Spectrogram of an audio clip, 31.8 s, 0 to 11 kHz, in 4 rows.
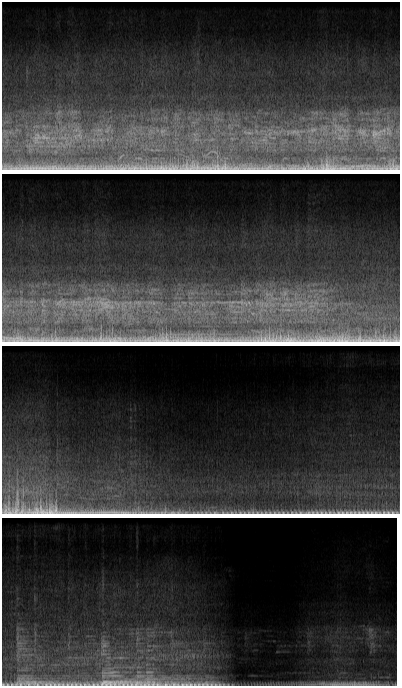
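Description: ATV engine running as it drives over a rough dirt track, under a song with singing for roughly the first half. After about 17 seconds the music falls away and the engine's low, pulsing run is heard on its own, until the sound drops off sharply near the end.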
